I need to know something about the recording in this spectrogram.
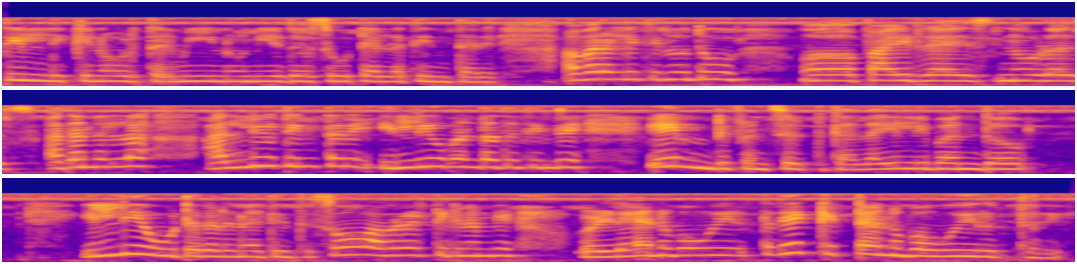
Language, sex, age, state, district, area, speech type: Kannada, female, 18-30, Karnataka, Udupi, rural, spontaneous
